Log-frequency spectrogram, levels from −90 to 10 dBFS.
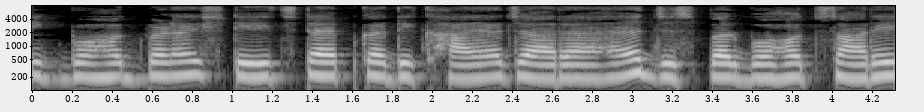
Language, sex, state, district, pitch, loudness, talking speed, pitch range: Hindi, female, Punjab, Pathankot, 205 Hz, -16 LUFS, 195 wpm, 195-215 Hz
